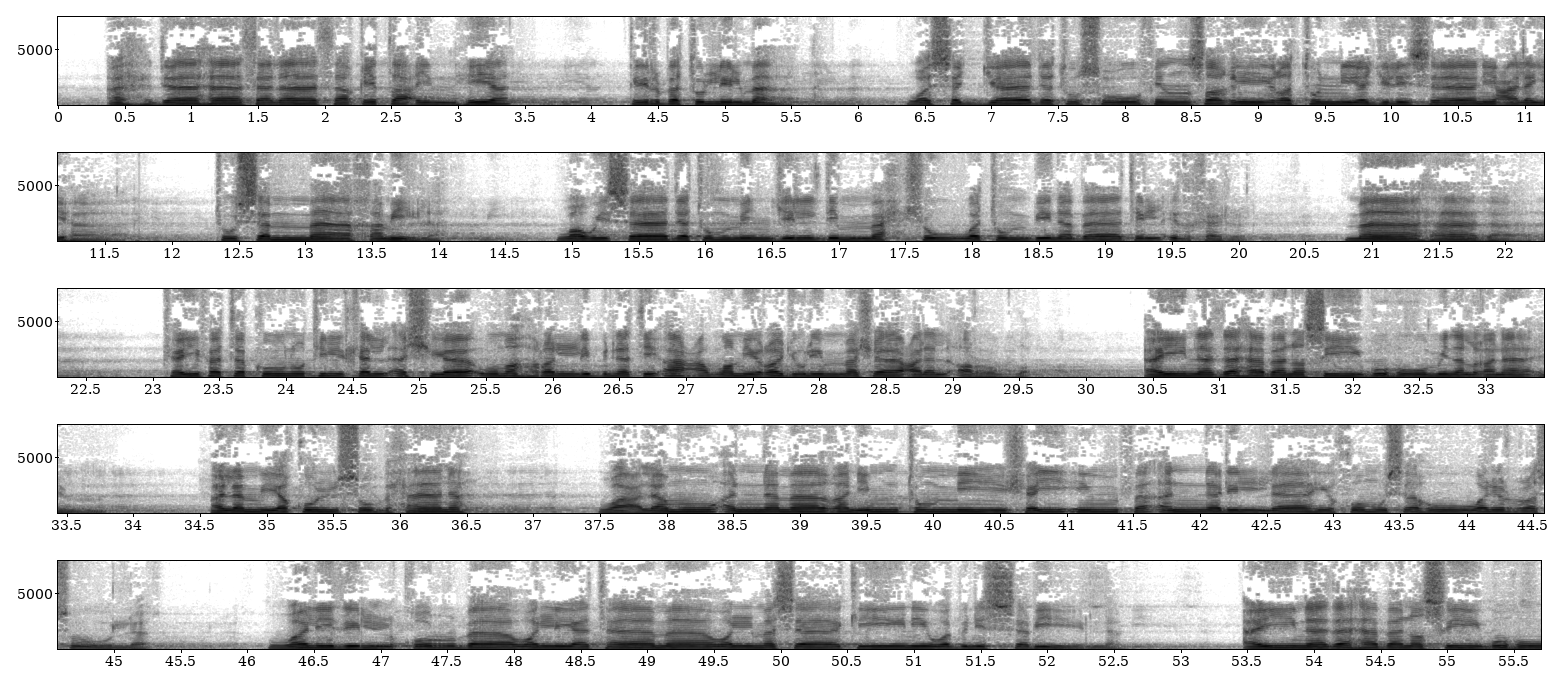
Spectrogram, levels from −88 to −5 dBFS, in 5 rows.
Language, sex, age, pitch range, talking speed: Arabic, male, 50-69, 155-165 Hz, 65 wpm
